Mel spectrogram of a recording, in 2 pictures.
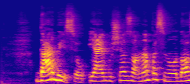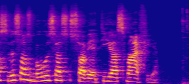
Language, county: Lithuanian, Kaunas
